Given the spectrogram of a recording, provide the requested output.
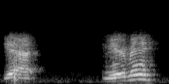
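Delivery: tinny voice over a speakerphone. Real, not acted. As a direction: sounds distant, like a phone on speaker. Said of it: "Sound like you're on a speakerphone".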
